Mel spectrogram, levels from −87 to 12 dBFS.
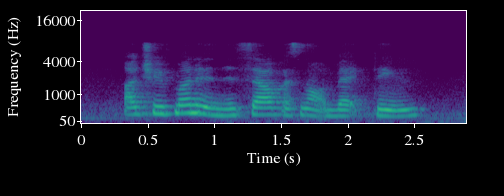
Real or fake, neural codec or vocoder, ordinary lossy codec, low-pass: fake; codec, 16 kHz, 1 kbps, X-Codec, WavLM features, trained on Multilingual LibriSpeech; none; none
